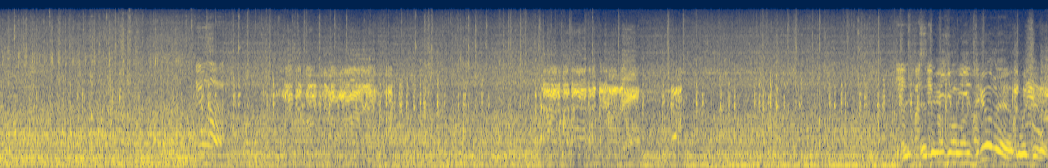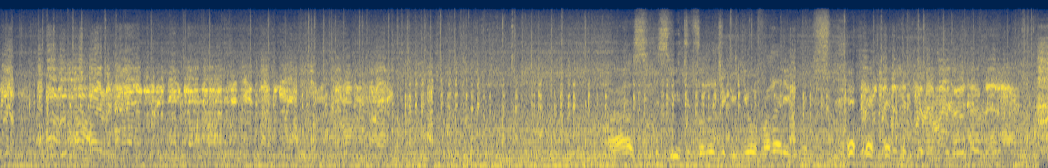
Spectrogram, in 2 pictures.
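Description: A vehicle's engine drones steadily from inside the cab.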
